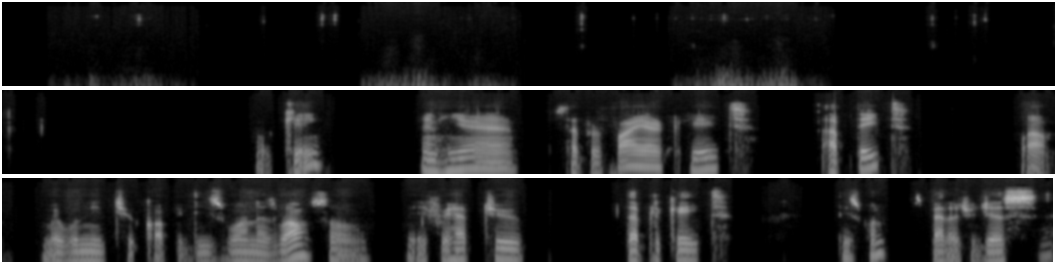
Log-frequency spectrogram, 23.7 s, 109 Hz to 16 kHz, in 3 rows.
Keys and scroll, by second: 1.9 alt+shift+Right, 21.8 super+x.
